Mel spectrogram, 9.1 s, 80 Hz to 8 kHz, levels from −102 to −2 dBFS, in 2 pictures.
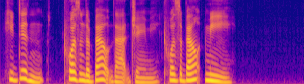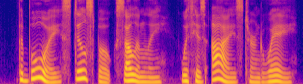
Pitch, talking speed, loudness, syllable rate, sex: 195 Hz, 125 wpm, -16 LUFS, 3.8 syllables/s, female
